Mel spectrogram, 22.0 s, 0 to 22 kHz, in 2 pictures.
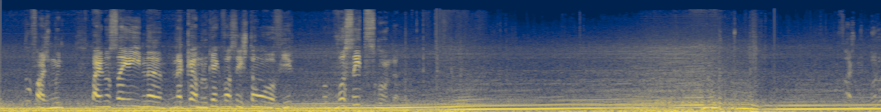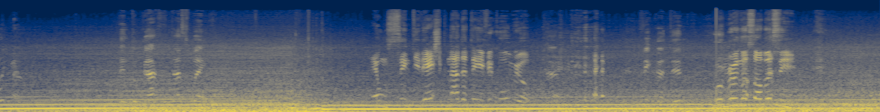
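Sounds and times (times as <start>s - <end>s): diesel engine accelerating hard: 0.0s - 22.0s.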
